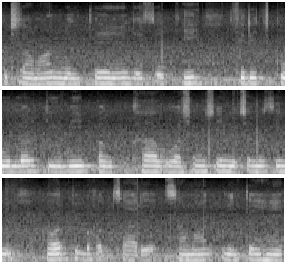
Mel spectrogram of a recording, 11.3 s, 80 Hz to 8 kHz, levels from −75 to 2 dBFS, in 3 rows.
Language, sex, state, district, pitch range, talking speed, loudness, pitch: Hindi, male, Uttar Pradesh, Lucknow, 145-155 Hz, 110 wpm, -16 LUFS, 150 Hz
